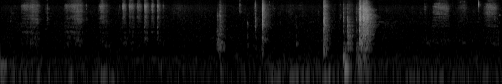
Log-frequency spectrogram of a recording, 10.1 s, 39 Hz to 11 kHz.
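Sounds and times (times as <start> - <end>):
highlighter stroking across paper: 0.4 - 3.3, 8.6 - 10.0.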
